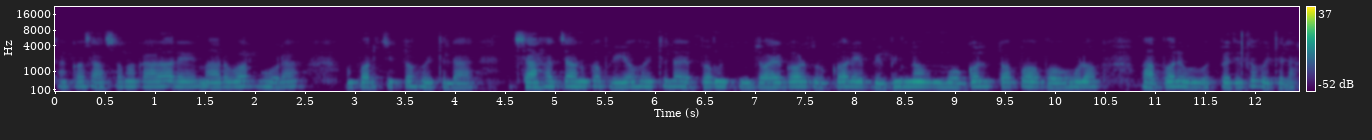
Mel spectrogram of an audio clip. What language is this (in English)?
Odia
